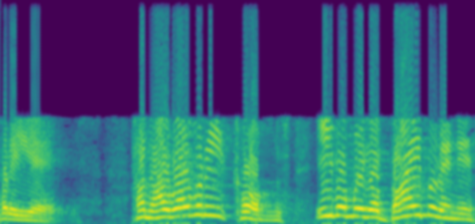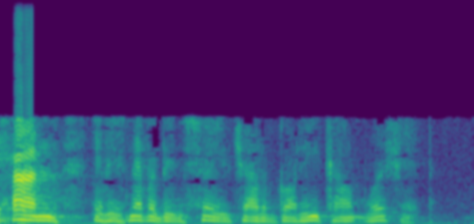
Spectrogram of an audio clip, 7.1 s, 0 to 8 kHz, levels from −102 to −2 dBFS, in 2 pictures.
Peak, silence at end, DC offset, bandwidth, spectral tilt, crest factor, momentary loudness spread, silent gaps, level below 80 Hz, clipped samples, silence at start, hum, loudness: 0 dBFS; 0.65 s; under 0.1%; 8 kHz; -6.5 dB/octave; 10 dB; 20 LU; none; -42 dBFS; 1%; 0 s; none; -8 LUFS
